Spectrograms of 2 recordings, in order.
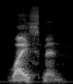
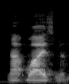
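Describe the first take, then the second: First: The name is said as Weissman. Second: The name is said as Wiseman. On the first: The speaker calls it right. "it was apparently, actually, subtly, uh, Weissman" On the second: The speaker calls it wrong. "I called him James Wiseman"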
